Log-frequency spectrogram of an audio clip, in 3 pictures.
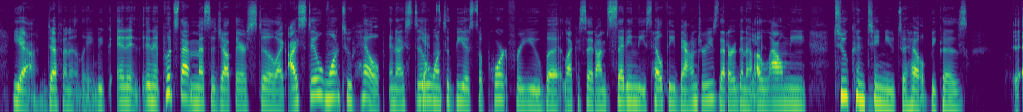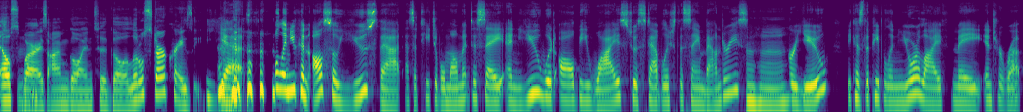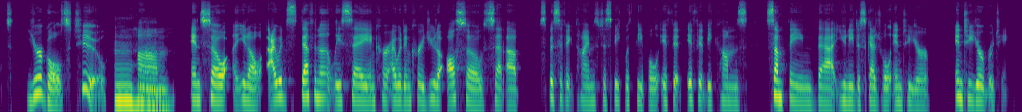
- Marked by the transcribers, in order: laugh
- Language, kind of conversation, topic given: English, advice, How can I set healthy boundaries without feeling guilty?
- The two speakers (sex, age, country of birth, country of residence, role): female, 35-39, United States, United States, user; female, 55-59, United States, United States, advisor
